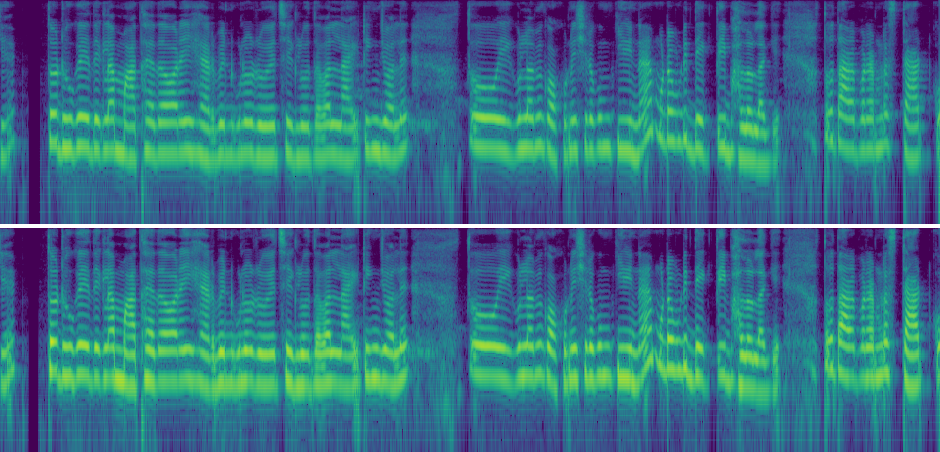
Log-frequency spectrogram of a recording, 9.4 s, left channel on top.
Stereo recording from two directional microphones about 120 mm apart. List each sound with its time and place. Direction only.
0.0 s speech: 45° right (ahead or behind); by 8.6 s 25° right (ahead or behind)
8.6 s speech: 40° right (ahead or behind)
8.9 s a woman's voice: 55° right (ahead or behind)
